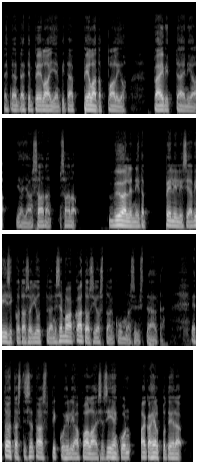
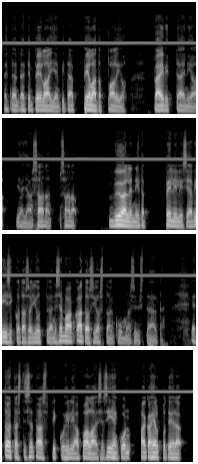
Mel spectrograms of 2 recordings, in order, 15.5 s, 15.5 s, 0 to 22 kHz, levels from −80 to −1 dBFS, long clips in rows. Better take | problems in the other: first | high-pitched whine; loud; throughout; 5.5 kHz, 10 dB below the speech

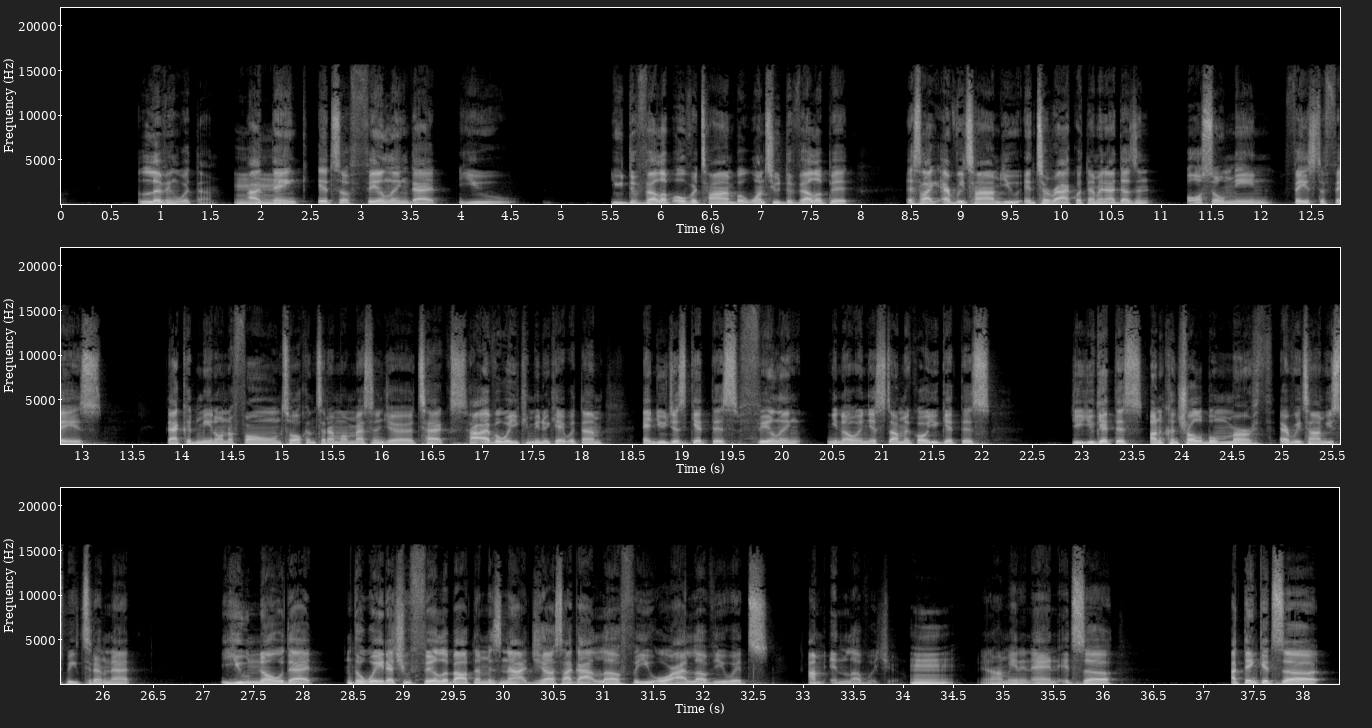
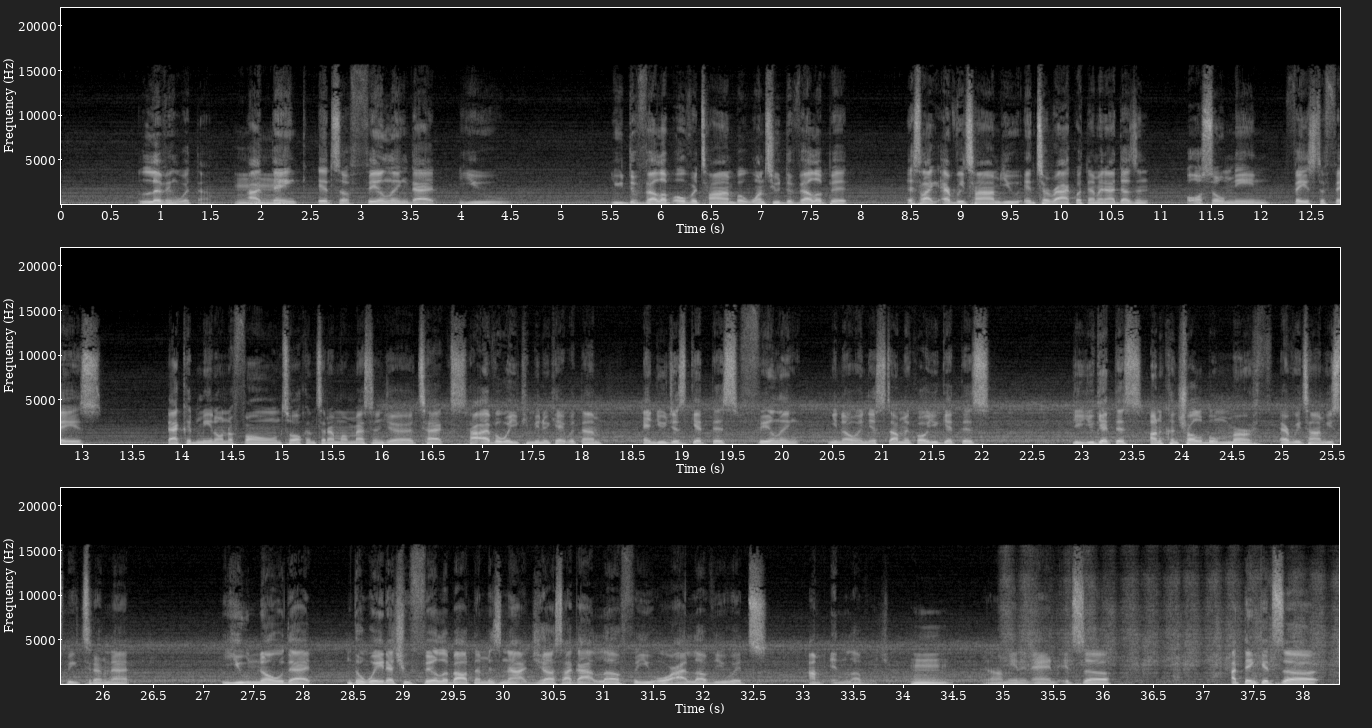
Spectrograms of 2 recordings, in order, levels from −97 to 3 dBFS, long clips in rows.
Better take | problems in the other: first | machinery noise; noticeable; throughout; 15 dB below the speech

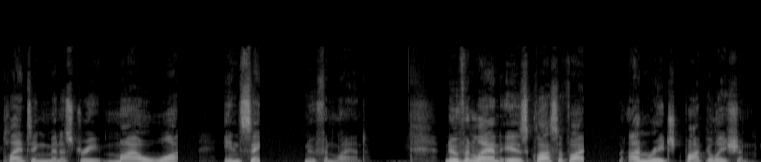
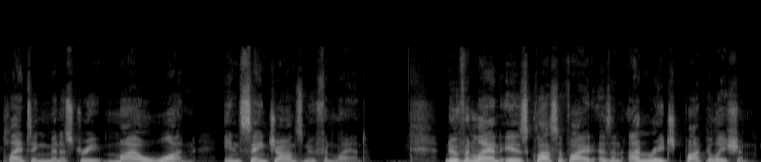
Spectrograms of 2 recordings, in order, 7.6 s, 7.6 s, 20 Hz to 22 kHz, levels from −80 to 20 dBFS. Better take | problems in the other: second | audio cutting out; at 2 s, at 2.5 s and at 6 s

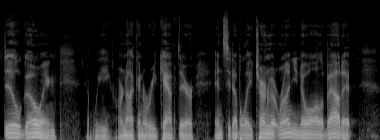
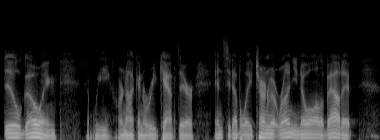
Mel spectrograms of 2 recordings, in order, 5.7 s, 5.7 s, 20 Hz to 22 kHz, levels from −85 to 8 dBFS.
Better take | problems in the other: first | muffled; slightly; fading above 3 kHz

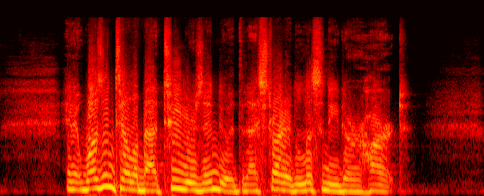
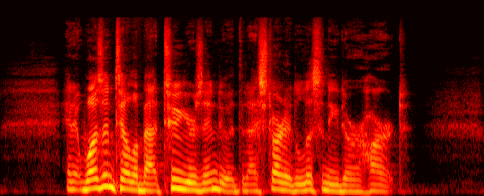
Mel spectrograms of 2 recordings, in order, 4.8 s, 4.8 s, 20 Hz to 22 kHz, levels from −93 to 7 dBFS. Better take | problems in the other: second | distortion; heavy; 6 dB below the speech

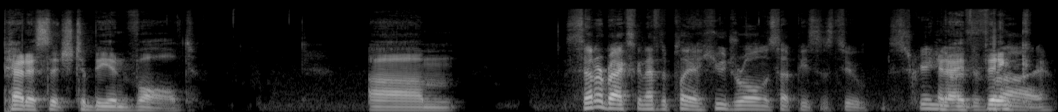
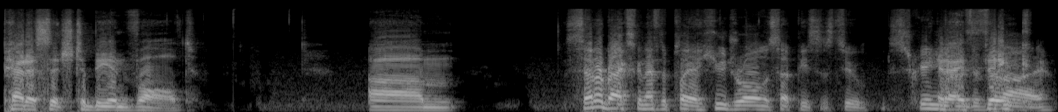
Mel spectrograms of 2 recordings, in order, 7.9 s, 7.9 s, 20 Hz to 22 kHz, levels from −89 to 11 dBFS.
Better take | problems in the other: first | distortion; heavy; 7 dB below the speech

